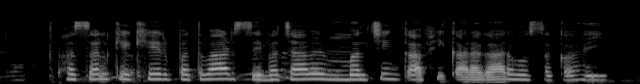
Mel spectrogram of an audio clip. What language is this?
Magahi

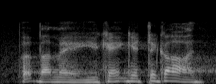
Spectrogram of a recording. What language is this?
English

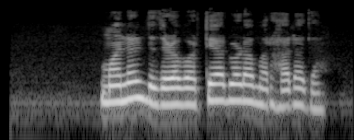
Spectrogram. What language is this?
Pashto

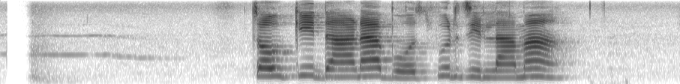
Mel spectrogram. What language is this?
Nepali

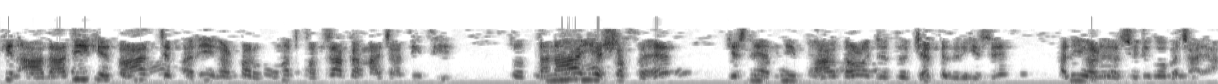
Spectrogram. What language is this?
Hindi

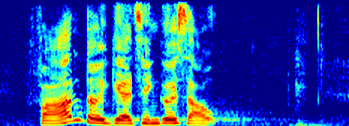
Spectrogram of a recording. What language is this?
Cantonese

